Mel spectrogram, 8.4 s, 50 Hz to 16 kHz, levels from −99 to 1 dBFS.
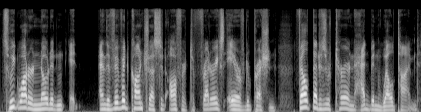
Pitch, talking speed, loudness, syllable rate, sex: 150 Hz, 155 wpm, -20 LUFS, 4.8 syllables/s, male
